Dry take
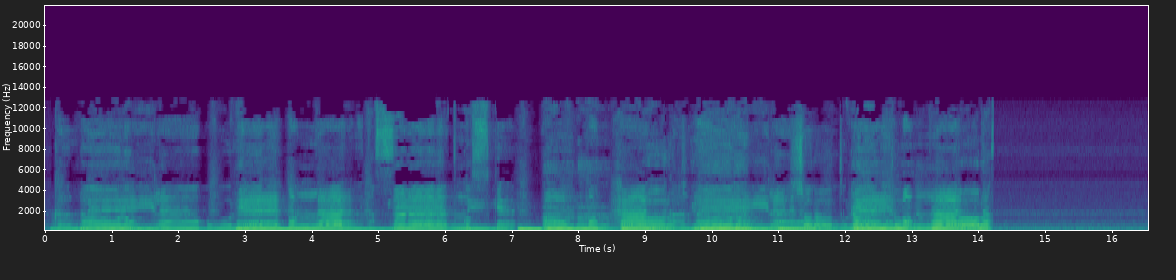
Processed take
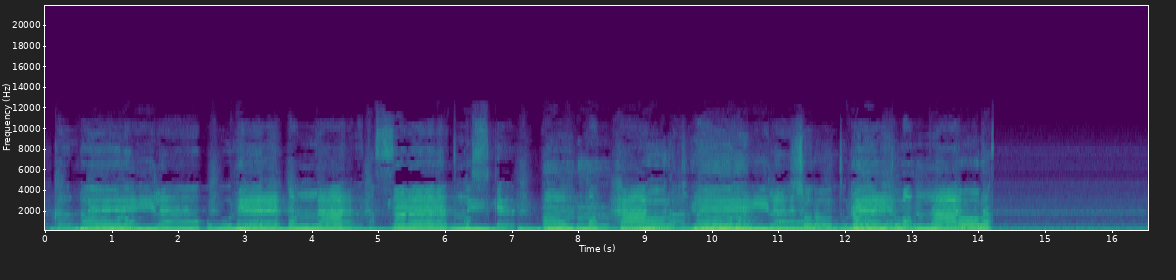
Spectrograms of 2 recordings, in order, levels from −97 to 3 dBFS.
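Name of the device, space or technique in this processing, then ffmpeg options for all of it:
car door speaker: -af "highpass=83,equalizer=f=110:t=q:w=4:g=-8,equalizer=f=160:t=q:w=4:g=6,equalizer=f=250:t=q:w=4:g=7,equalizer=f=760:t=q:w=4:g=-8,equalizer=f=2100:t=q:w=4:g=7,equalizer=f=3000:t=q:w=4:g=4,lowpass=f=7400:w=0.5412,lowpass=f=7400:w=1.3066,volume=1.12"

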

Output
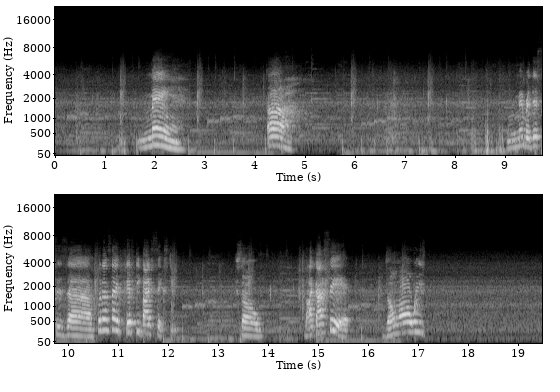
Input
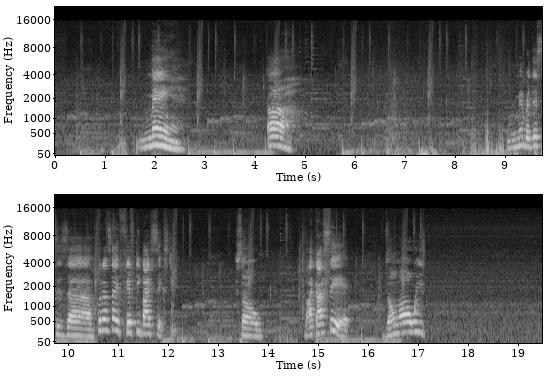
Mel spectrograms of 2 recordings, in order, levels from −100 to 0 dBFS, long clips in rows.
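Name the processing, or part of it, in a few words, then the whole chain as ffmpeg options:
overdrive pedal into a guitar cabinet: -filter_complex "[0:a]asplit=2[s0][s1];[s1]highpass=f=720:p=1,volume=3.98,asoftclip=type=tanh:threshold=0.473[s2];[s0][s2]amix=inputs=2:normalize=0,lowpass=f=2400:p=1,volume=0.501,highpass=100,equalizer=f=100:t=q:w=4:g=9,equalizer=f=200:t=q:w=4:g=-8,equalizer=f=290:t=q:w=4:g=5,equalizer=f=790:t=q:w=4:g=-6,equalizer=f=1700:t=q:w=4:g=8,equalizer=f=2900:t=q:w=4:g=-9,lowpass=f=3500:w=0.5412,lowpass=f=3500:w=1.3066,asettb=1/sr,asplit=3[s3][s4][s5];[s3]atrim=end=15.544[s6];[s4]atrim=start=15.54:end=16.26,asetpts=PTS-STARTPTS,afade=t=in:d=0.004:c=qsin,afade=t=out:st=0.716:d=0.004:c=qsin,lowpass=f=3500:p=1[s7];[s5]atrim=start=16.256[s8];[s6][s7]acrossfade=d=0.004:c1=hsin:c2=qsin[s9];[s9][s8]acrossfade=d=0.004:c1=qsin:c2=hsin"

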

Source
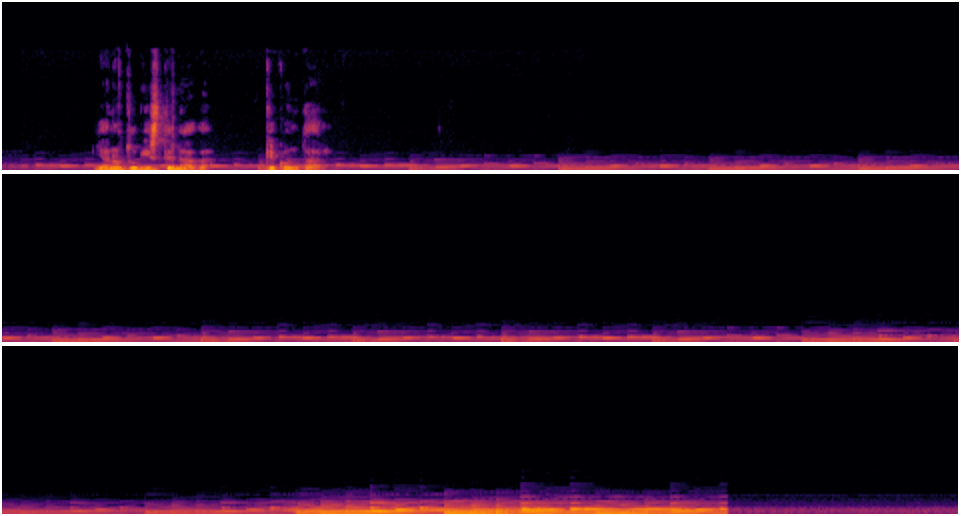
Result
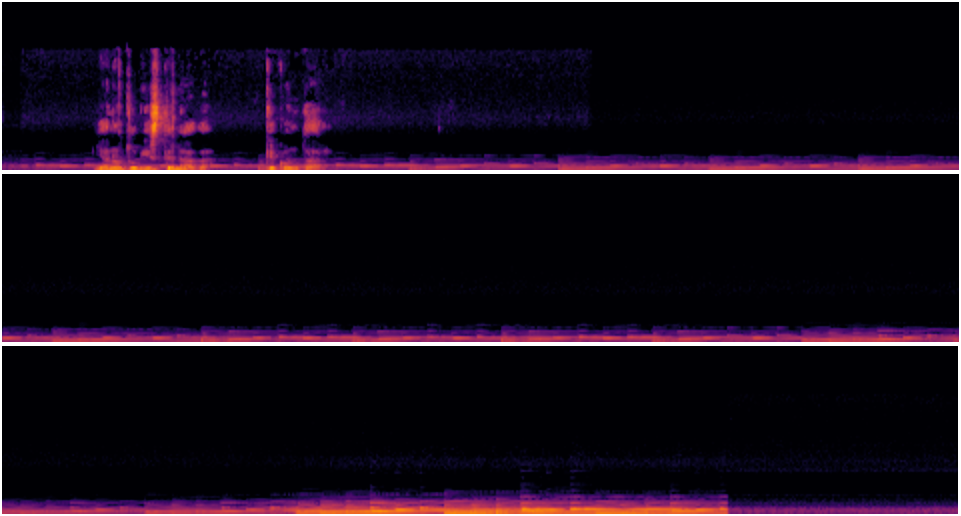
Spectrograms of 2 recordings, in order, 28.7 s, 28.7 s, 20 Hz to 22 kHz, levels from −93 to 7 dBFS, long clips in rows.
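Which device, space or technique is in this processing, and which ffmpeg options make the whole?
budget condenser microphone: -af "highpass=68,highshelf=f=5100:t=q:w=3:g=10,volume=0.668"

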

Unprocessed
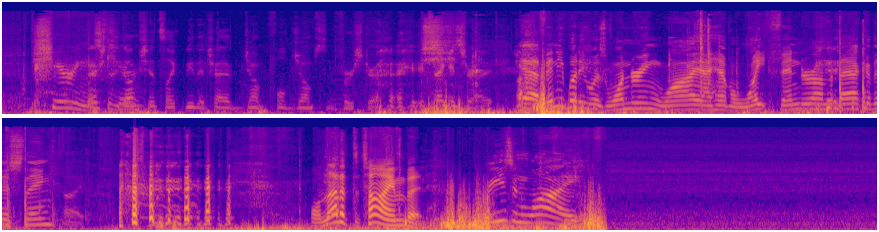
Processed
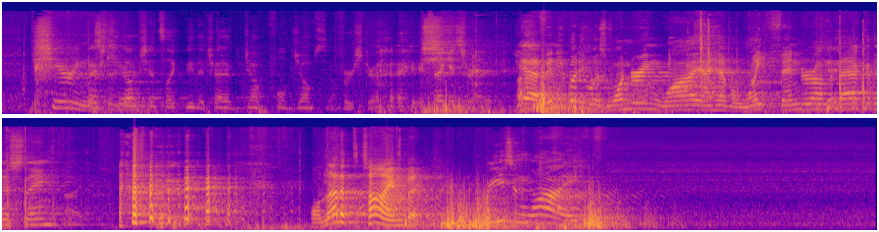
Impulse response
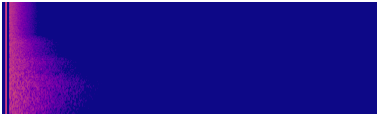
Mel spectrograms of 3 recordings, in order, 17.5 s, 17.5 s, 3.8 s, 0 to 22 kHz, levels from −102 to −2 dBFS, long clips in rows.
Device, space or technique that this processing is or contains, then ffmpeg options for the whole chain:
keyed gated reverb: -filter_complex "[0:a]highpass=140,lowshelf=f=420:g=-5.5,asplit=3[s0][s1][s2];[1:a]atrim=start_sample=2205[s3];[s1][s3]afir=irnorm=-1:irlink=0[s4];[s2]apad=whole_len=771968[s5];[s4][s5]sidechaingate=range=0.398:threshold=0.00178:ratio=16:detection=peak,volume=0.447[s6];[s0][s6]amix=inputs=2:normalize=0,asplit=2[s7][s8];[s8]adelay=279,lowpass=f=2000:p=1,volume=0.141,asplit=2[s9][s10];[s10]adelay=279,lowpass=f=2000:p=1,volume=0.45,asplit=2[s11][s12];[s12]adelay=279,lowpass=f=2000:p=1,volume=0.45,asplit=2[s13][s14];[s14]adelay=279,lowpass=f=2000:p=1,volume=0.45[s15];[s7][s9][s11][s13][s15]amix=inputs=5:normalize=0,volume=1.5"

